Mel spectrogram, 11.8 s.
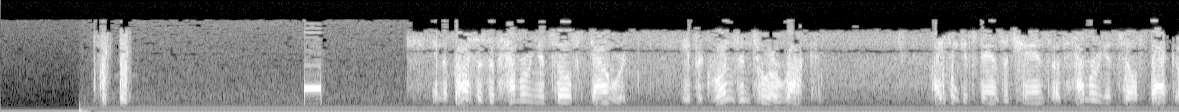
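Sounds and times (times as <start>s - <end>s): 
radio repeater time-out signal: 0.8s - 1.4s, 4.0s - 11.7s
speech: 4.3s - 8.2s, 9.3s - 11.7s.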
